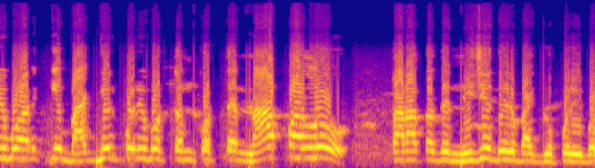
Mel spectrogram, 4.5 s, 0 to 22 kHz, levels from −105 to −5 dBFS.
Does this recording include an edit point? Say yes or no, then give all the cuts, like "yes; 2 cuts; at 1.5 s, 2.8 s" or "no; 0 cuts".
no; 0 cuts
